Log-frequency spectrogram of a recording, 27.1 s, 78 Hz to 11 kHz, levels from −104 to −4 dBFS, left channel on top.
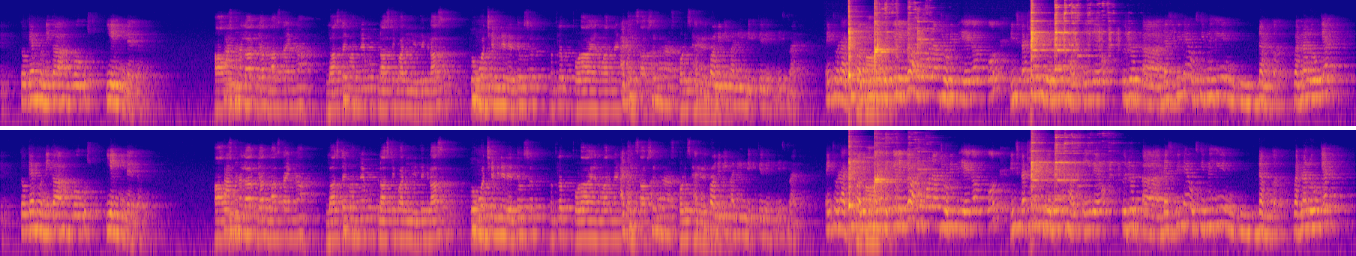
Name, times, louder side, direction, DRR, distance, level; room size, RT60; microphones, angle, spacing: voice 1, 0.4-1.8 2.1-2.9 4.5-5.0 6.9-7.2 9.4-9.8 12.4-13.5 13.9-15.9 16.5-19.9 20.2-22.1 22.4-26.6, equal, 45° right, -3 dB, 1.9 m, -34 dB
voice 2, 4.3-6.1 6.5-9.0 9.4-10.7 11.0-14.4 17.1-17.6, right 1 dB, 85° right, 1 dB, 3.0 m, -37 dB
sound 1, 17.0-17.1 17.5-18.7 20.6-22.6, left 6 dB, 75° left, 0.8 m, -25 dB
14.5 x 8.7 x 7.0 m, 1.3 s
head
